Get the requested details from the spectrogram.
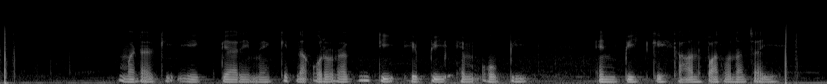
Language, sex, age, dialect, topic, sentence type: Hindi, male, 18-24, Garhwali, agriculture, question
